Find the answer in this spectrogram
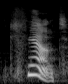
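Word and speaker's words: Chianti: 대부분은 여러분들 스스로 그리고 이 키안티 라는 단어를 발음할 때는 조금 더 키안티 라고 좀 입을 좀 좋지 짜 줘서 얘기를 하시구요 그리고 마지막에 티를 약하게 발음 해주시면 부정 의 의미로서 여러분들이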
